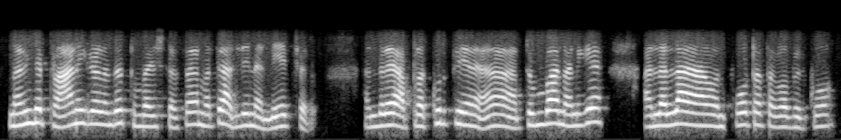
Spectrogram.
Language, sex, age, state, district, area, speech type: Kannada, female, 60+, Karnataka, Mysore, rural, conversation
